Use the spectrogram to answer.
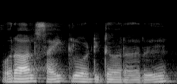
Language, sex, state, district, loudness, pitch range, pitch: Tamil, male, Tamil Nadu, Kanyakumari, -20 LUFS, 115-135 Hz, 130 Hz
